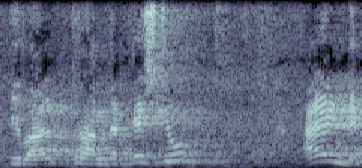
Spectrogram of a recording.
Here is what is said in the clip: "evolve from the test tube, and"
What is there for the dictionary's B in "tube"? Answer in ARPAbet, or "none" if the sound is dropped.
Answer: none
